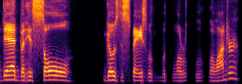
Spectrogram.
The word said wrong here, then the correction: Leandra: Leandra, how do you say it? – Yeah. – Leandra. Like, Leandra. Right? Yeah, okay.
